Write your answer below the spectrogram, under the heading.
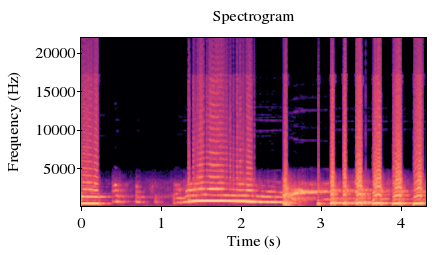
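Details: Phone recording of a pet dog that starts with short broken notes, swells into a sustained falling howl, then breaks into a quick series of about seven short yipping howls, roughly four per second.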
